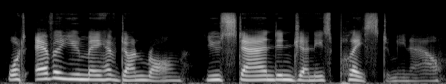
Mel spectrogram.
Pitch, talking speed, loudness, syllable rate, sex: 200 Hz, 190 wpm, -17 LUFS, 4.3 syllables/s, female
